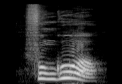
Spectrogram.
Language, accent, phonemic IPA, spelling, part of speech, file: Swahili, Kenya, /fuˈᵑɡu.ɔ/, funguo, noun, Sw-ke-funguo.flac
- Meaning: 1. alternative form of ufunguo 2. plural of ufunguo 3. plural of funguo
